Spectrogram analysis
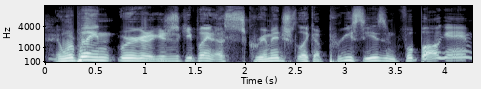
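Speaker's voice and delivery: high, loud, indignant question; retold outrage rising to a question; incredulous. Author objecting to a scrimmage going on, incredulous. Retells disbelief at game resuming.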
